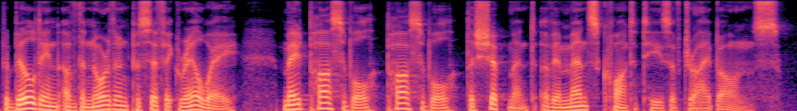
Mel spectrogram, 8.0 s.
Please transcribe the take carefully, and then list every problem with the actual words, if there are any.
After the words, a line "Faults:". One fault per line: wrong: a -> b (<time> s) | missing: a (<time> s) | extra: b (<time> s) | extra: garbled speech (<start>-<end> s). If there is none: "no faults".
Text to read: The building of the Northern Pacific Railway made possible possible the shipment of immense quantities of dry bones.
The building of the Northern Pacific Railway made possible possible the shipment of immense quantities of dry bones.
Faults:
no faults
